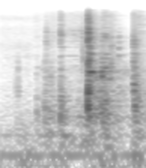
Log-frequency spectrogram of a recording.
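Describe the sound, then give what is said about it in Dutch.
Dishes clinking and clattering as a dishwasher is unloaded: several sharp, bright knocks of crockery and cutlery at an uneven pace, one louder clatter in the middle, with no talking. “Eerst de vaat eruit en dan laten aflopen.”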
